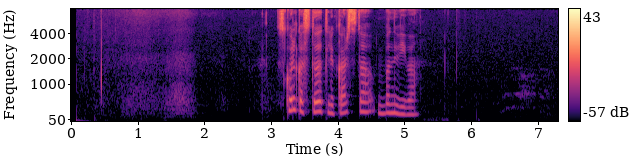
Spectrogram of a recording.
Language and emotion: Russian, neutral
